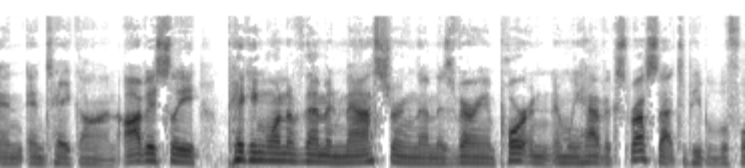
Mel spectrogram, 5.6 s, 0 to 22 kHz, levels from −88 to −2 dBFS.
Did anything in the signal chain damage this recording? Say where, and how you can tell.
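Yes. At the network stage there is short concealed packet loss from 1.47 to 1.51 s, between "and take on obviously" and "picking one of them". About 20 ms of audio never arrived in time, and the decoder extended the preceding sound to fill it. That is a smear of continued sound rather than a hard gap or click, which is what separates it from a dropout.

At the codec stage there is a lost packet rebuilt from error correction at 1.49 to 1.51 s, overlapping the end of that loss. One 20 ms packet was replaced by the low-bitrate copy carried in the next packet. It plays without a gap but sounds rougher and noisier, unlike concealment, which extrapolates earlier sound rather than decoding a real copy.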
